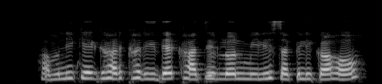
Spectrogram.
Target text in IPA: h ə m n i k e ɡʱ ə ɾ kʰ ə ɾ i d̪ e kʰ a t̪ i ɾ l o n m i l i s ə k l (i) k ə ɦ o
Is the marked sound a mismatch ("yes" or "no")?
no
